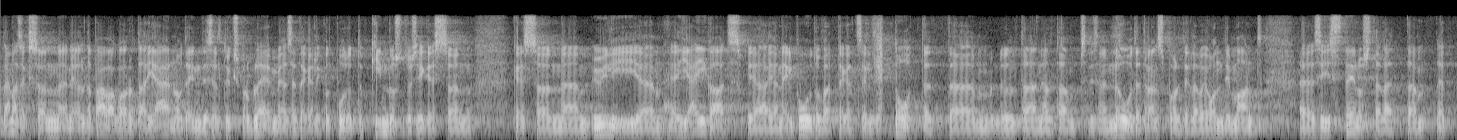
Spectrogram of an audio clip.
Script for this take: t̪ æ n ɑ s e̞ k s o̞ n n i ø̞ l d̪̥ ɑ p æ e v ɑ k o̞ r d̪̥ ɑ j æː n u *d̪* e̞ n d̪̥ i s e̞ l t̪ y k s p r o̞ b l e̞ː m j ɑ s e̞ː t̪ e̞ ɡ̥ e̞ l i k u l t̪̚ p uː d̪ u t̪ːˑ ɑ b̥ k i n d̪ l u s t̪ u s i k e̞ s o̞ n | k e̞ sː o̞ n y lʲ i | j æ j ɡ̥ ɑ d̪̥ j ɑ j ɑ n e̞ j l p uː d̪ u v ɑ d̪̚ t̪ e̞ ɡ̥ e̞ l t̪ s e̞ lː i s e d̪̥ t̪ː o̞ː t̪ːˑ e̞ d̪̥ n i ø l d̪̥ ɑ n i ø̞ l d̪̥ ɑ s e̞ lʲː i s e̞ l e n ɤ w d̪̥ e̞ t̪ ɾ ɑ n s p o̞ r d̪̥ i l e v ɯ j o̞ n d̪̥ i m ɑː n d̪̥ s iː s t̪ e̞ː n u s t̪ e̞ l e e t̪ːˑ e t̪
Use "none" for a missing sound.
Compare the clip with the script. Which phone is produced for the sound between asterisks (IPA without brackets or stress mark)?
d̪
